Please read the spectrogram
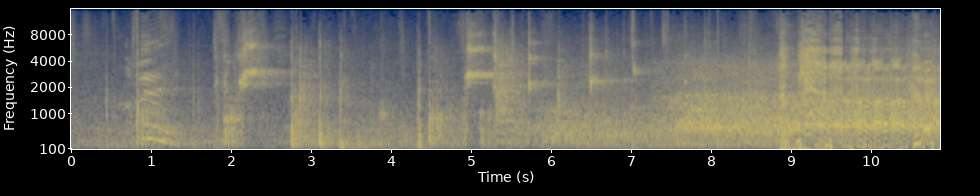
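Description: Tennis rally on an indoor hard court: sharp racket-on-ball hits about once a second, with short shoe squeaks on the court. Crowd noise swells over the last couple of seconds.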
